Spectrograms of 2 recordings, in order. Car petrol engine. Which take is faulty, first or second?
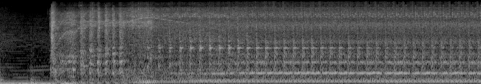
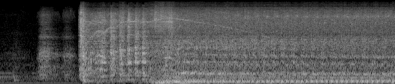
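first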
